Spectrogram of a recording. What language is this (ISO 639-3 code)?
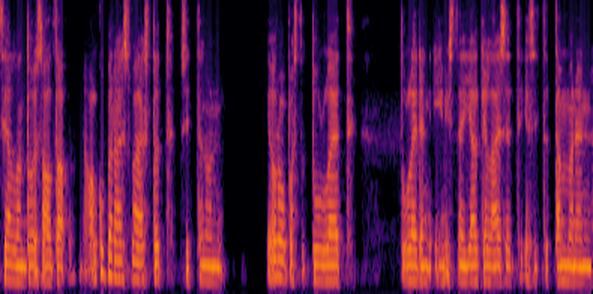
fin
